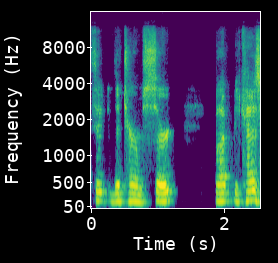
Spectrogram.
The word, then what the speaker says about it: CERT: didn't like the term cert but because it's pronounced cert and there's another s-e-r-t in portland that's a unit of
